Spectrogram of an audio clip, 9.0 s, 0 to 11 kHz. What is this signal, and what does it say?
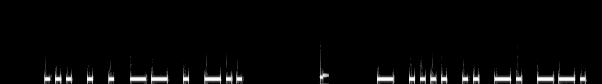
Morse code, heard as a keyed tone, about 15 wpm, 700 Hz. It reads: SEEMED THING
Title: Sets of 3 Words - New Word Drill - 15wpm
